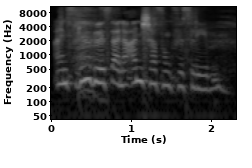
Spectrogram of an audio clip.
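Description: High-voiced, bossy, playful woman. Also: moderate pace, a little mellow, husky. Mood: defiant, then coaxing. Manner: commanding, teasing, exclamatory. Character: bossy, playful, high-spirited woman among New York's ruins. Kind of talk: German radio play dialogue acting.

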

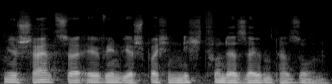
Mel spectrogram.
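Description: Actor as a very deep-voiced, measured government investigator. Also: male voice, fairly even intonation, a little mellow, lightly acted. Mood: measured, matter-of-fact. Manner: deliberate, formal, polite. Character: measured, courteous, resolute male government investigator from London. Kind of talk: 1950s German radio drama acting.

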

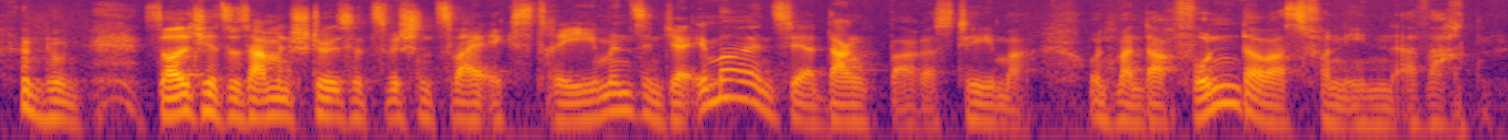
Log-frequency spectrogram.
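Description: A man narrating a radio play in an ironic, teasing manner, speaking as if directly to listeners and characters. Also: lowish voice. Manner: ironic, teasing, chuckling asides.

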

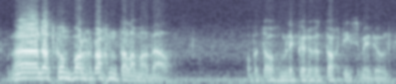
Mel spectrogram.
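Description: An actor playing a genial, brisk policeman in a radio play, with a hearty, avuncular manner. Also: low-pitched, big pitch swings. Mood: hearty, friendly. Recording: dull, faintly noisy old radio recording.

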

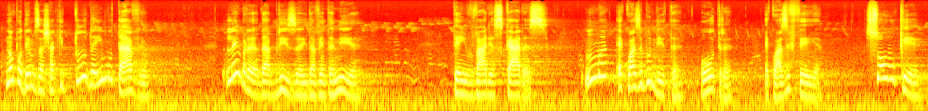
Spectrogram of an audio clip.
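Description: A woman's voice: fairly low pitch, very animated, unhurried, long pauses, a little mellow, in a large hall, a little hiss or hum. An actress playing a cultured, enigmatic woman writer in a Brazilian radio drama, speaking with musing, lyrical affection. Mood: tender, enigmatic. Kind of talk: scripted radio drama acting.

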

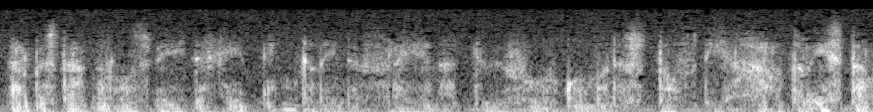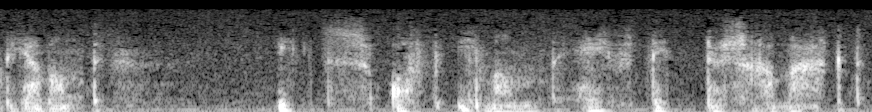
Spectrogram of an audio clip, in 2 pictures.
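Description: An actor playing a curious, dryly joking ex-astronaut reporter in a science-fiction radio drama. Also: male voice, sits low, moderate pace, whispered. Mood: musing, focused. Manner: dry, teasing, musing. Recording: dull lo-fi radio recording, humming noise.

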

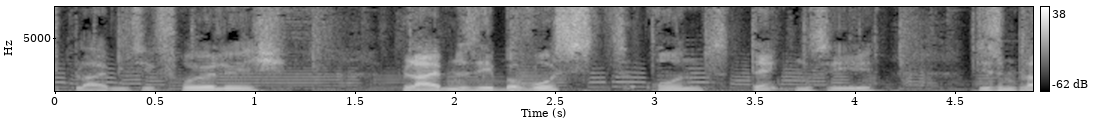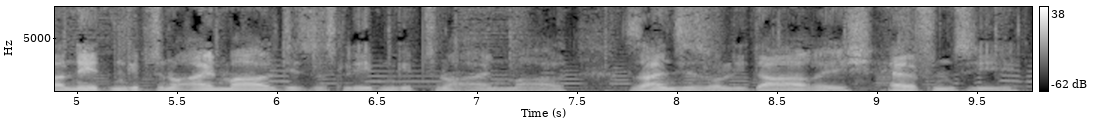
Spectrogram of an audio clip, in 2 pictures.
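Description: A man hosting a radio programme, delivering a measured, deliberate film review as a monologue. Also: mid-range voice, dark tone. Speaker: radio host.

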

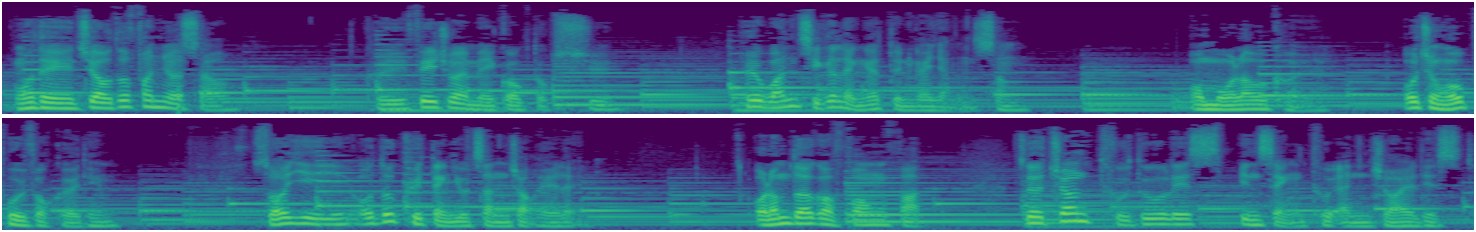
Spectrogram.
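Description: Actor as caring male flatmate, Hong Kong Cantonese accent, easygoing, earnest, mid-pitched, radio drama with clear music behind. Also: fairly quick, long pauses, lightly acted. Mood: earnest, upbeat. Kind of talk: conversational radio drama dialogue. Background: background music.

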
